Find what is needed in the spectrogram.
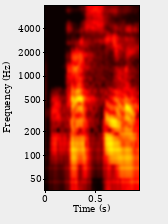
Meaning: short plural of краси́вый (krasívyj)
- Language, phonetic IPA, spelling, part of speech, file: Russian, [krɐˈsʲivɨ], красивы, adjective, Ru-красивы.ogg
